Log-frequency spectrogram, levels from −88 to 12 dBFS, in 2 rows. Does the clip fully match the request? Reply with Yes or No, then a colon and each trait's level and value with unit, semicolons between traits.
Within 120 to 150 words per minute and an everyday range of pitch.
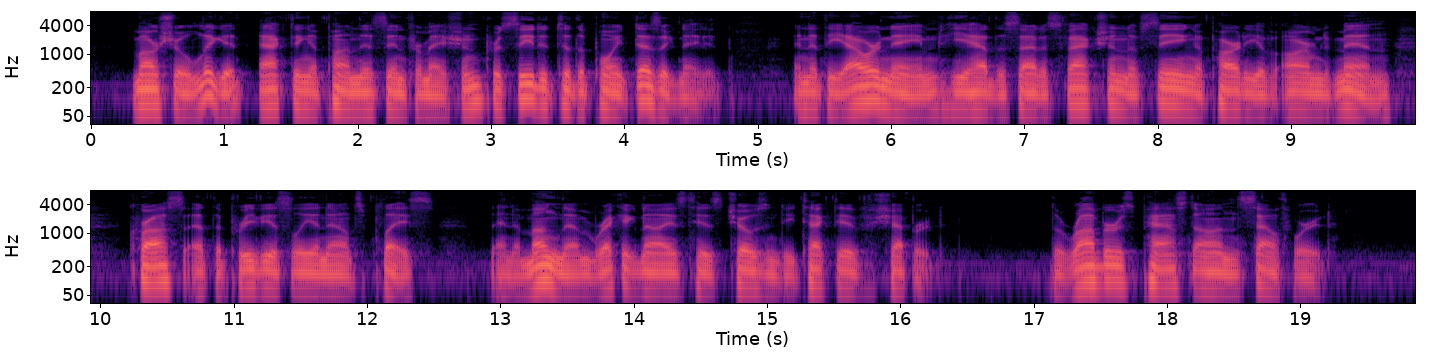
Yes: average, 140 wpm; average, 4.1 semitones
